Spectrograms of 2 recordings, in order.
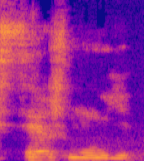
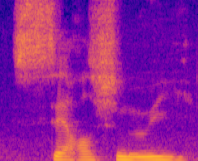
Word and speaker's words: Serge Mouille: Serge Mouille. Serge Mouille.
